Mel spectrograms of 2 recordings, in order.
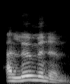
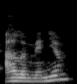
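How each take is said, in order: First: "Aluminum" said uh-LOO-min-um; four syllables, loud stress on LOO in "Aluminum"; American pronunciation. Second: "aluminium" said al-yoo-MIN-ee-um; five syllables, stress on MIN in "aluminium"; British pronunciation. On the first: Streamer finally getting the American word, "Aluminum" stressed on LOO. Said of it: "I think the Americans say aluminum". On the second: Streamer comparing both versions of a word, British "aluminium" stressed on MIN. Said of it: "two different ways of saying things". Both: Shown as a demonstration.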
